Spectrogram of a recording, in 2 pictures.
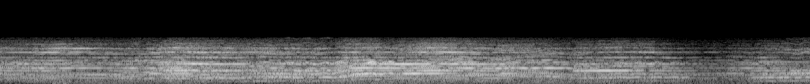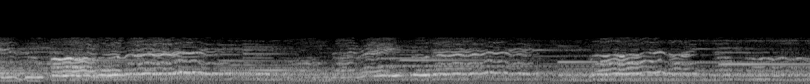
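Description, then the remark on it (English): Evening church bells ring out high up in the Staple Tower on a snowy evening, a continuous, overlapping peal, their tones blending and lingering as new strikes layer over old ones, fairly loud and steady with no voices. “and then hurrying home for dinner in the snow, a as the evening bells began to ring high up in the Staple Tower.”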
